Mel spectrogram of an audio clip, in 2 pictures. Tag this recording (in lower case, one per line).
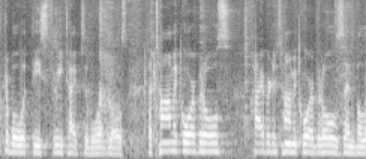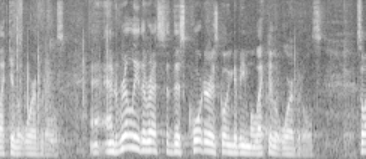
speech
